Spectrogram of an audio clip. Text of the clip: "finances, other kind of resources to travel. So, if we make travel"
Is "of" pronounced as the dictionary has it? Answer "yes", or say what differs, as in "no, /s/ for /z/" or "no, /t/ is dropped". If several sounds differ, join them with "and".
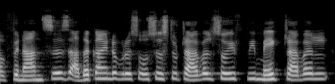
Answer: yes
